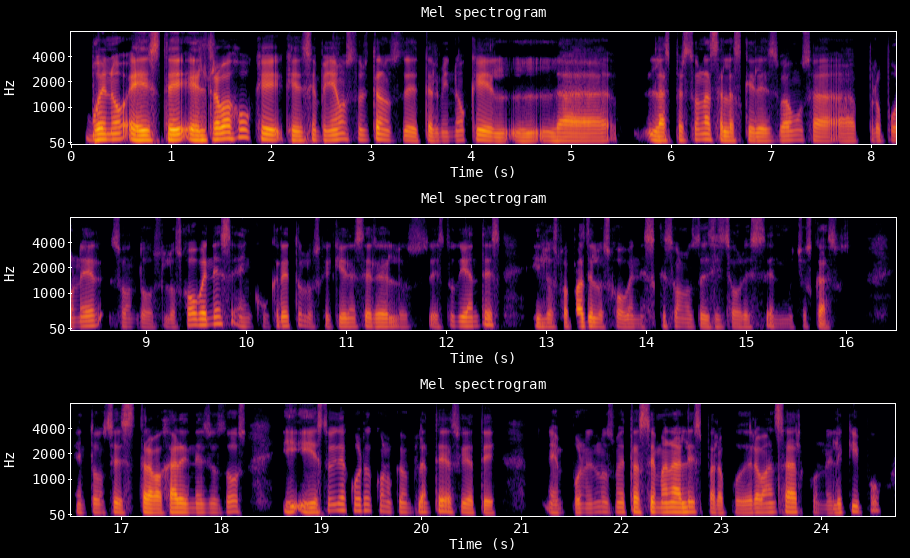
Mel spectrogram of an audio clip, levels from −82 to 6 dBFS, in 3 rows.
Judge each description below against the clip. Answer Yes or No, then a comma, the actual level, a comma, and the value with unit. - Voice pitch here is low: Yes, low, 115 Hz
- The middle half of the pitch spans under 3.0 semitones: No, average, 3.4 semitones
